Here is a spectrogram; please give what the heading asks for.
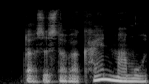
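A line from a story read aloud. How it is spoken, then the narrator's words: Plain. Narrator (German): sagt er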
